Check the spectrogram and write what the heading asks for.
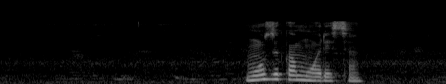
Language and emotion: Russian, neutral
